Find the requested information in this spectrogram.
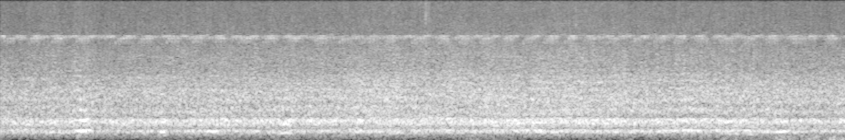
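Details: Natural buzzing of bees: a constant thick drone layered with overlapping wingbeat tones, steady in loudness, one brief louder pass near the first second.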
